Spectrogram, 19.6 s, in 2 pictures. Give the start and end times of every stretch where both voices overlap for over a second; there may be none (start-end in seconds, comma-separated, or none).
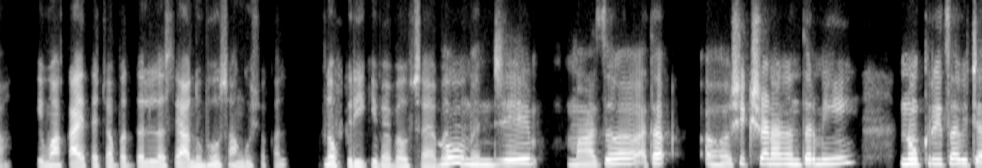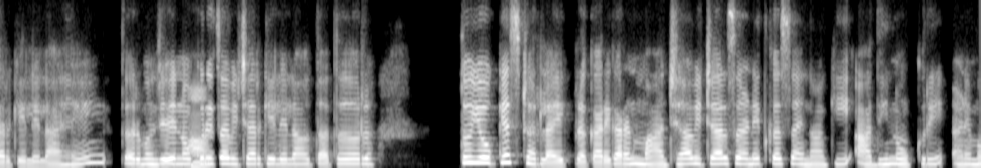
none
